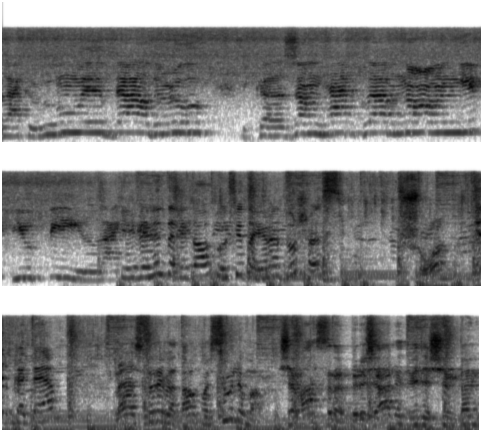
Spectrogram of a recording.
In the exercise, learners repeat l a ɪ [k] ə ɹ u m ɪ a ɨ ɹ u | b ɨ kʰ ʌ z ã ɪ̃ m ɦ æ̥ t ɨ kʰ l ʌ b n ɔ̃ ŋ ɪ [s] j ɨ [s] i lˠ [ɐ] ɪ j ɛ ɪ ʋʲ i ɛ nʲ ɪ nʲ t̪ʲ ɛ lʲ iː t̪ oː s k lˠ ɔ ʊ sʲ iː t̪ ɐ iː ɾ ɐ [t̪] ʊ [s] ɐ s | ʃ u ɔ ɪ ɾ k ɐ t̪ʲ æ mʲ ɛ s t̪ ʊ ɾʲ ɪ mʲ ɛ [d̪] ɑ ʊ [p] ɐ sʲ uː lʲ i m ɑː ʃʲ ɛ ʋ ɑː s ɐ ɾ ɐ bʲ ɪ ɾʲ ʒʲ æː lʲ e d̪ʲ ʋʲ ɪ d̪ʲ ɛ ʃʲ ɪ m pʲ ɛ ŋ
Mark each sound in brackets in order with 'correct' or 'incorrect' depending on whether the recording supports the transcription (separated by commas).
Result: correct, incorrect, incorrect, incorrect, incorrect, incorrect, incorrect, correct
